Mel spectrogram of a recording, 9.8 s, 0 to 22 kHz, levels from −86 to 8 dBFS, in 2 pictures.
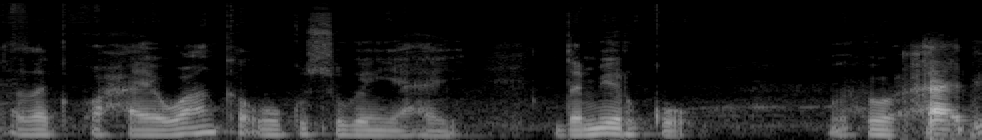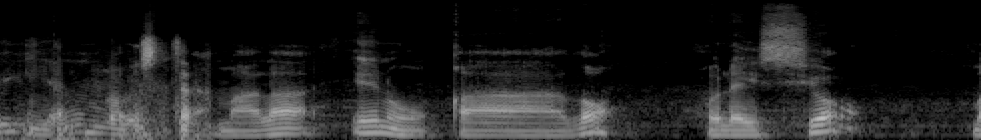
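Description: From 4.45 to 6.57 s, a call bitrate drop: the bandwidth estimate collapsed and the encoder was starved of bits, consistent with a fall from about 32 to 6 kbps. The speech turns rough and muffled, its top end cut from 20 kHz to 8 kHz for 1.52 s.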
